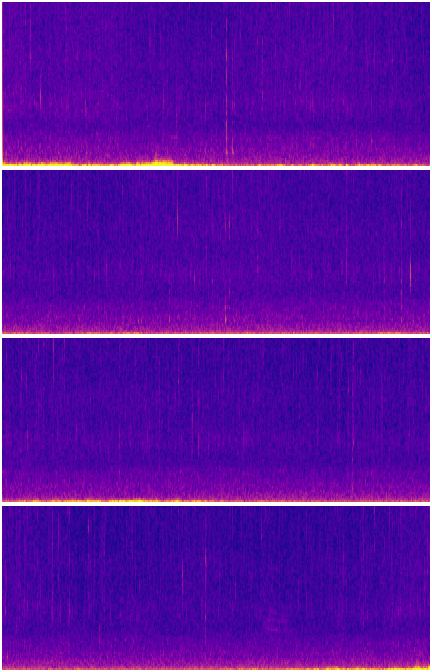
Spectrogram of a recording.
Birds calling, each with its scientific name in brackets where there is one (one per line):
Red-winged Blackbird (Agelaius phoeniceus)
